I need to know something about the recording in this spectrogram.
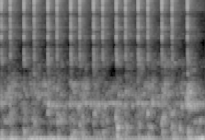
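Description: Computer mouse clicking rapidly and evenly, about ten small ticks a second, as the thread-depth value in the dialog is stepped up.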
